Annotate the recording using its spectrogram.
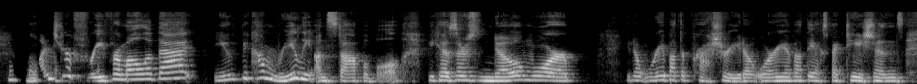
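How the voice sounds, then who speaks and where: At a fairly quick pace, a woman with an unremarkable speaking voice talks in a fairly low pitch with lively intonation. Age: 50s. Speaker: business coach. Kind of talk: panel discussion.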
